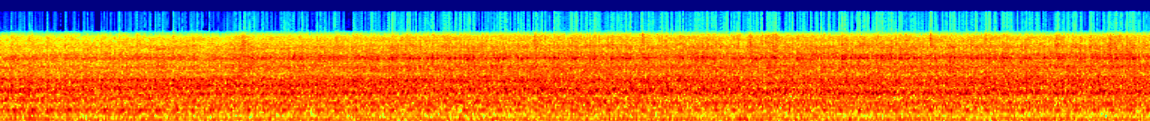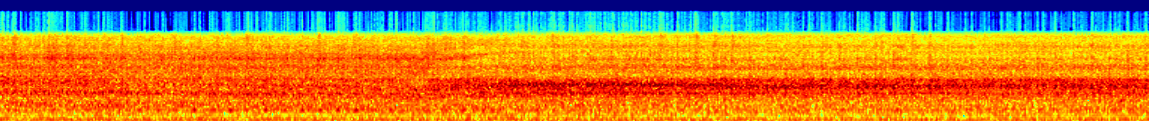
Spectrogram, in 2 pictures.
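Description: Diesel engine of a Scania crane truck running steadily, powering the crane. About two-thirds of the way through a higher whine joins in as the crane works.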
